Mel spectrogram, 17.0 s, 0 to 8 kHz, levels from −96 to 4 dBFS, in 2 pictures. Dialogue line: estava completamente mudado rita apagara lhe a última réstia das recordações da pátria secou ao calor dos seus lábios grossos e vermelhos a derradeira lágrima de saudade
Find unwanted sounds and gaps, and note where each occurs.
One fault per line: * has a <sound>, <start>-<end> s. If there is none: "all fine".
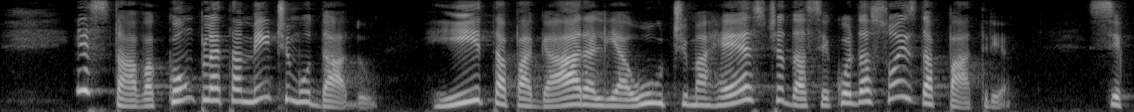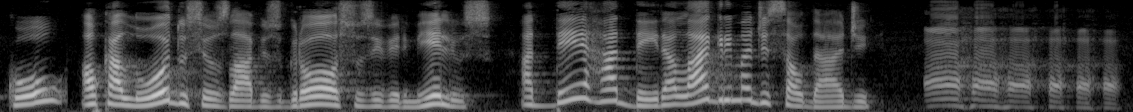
* has a laugh, 15.4-17.0 s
